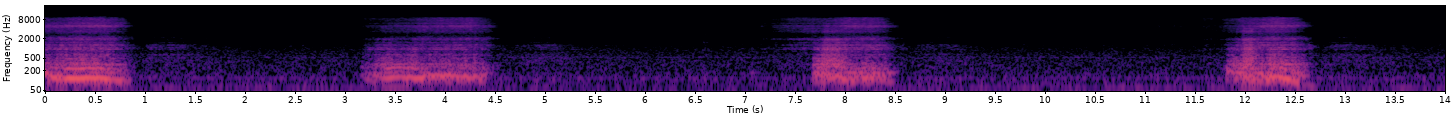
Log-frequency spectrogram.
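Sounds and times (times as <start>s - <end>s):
person snoring: 0.0s - 1.0s, 3.2s - 4.6s, 7.1s - 8.6s, 11.3s - 12.8s
quiet breathing: 0.0s - 10.0s, 10.6s - 14.0s.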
